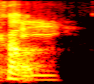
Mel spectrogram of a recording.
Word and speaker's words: Kup: Coop or Cup? K-U-P? It's Cup. Cup.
